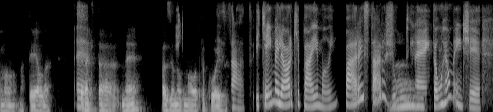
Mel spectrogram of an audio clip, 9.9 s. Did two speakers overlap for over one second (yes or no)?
no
